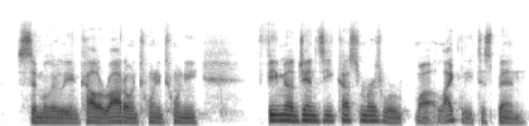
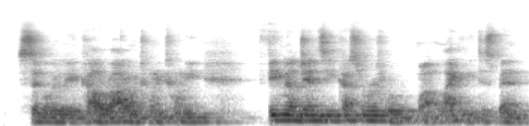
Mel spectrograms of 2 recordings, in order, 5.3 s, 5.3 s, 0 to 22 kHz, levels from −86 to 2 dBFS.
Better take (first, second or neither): first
